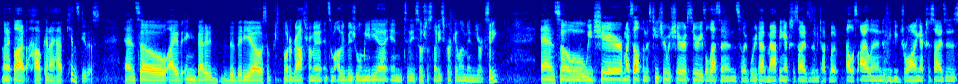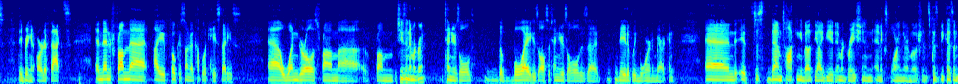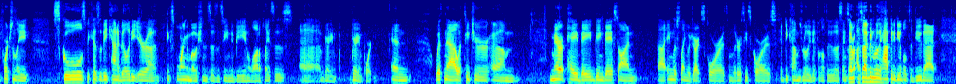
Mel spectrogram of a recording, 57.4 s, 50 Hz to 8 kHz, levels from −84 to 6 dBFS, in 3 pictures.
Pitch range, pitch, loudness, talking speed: 95-110 Hz, 100 Hz, -30 LUFS, 185 wpm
